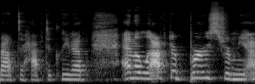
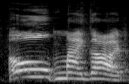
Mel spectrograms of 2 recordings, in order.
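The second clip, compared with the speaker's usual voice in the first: loud, drawn-out, higher gasp of disbelief; dramatic shock; 4 semitones higher, 12 dB louder, much slower than usual. Real, not acted. Reader reacting to the book, stunned.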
